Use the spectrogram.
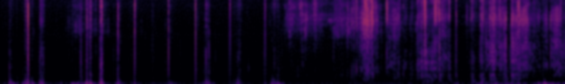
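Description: A gloved hand uses a thin wooden stick to scratch and poke the inner ear and canal of a black, solid soft silicone rubber ear on a binaural microphone, with the stick staying on the ear throughout. Close, dry clicks and taps come first, then give way to denser, bright scratching and rustling with a hissy crackle.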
